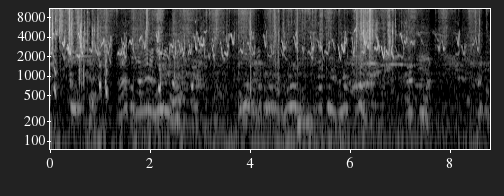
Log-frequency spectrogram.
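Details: Grey francolin (teetar) chicks: many short high peeping chirps overlapping constantly, with lower clucking notes and a murmur of voices underneath.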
